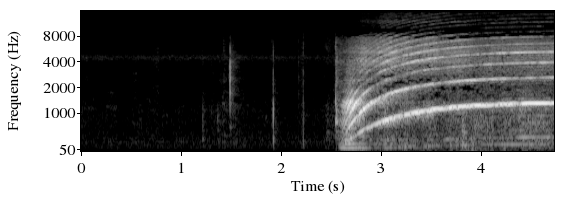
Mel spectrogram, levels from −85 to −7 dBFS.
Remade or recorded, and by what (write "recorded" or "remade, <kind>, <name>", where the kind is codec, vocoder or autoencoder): remade, vocoder, Vocos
